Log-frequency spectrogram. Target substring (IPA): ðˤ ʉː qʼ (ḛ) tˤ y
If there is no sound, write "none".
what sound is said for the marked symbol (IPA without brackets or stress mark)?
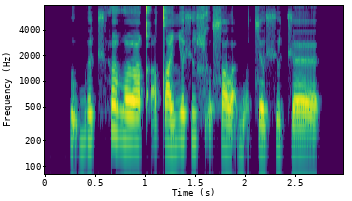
ḛ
